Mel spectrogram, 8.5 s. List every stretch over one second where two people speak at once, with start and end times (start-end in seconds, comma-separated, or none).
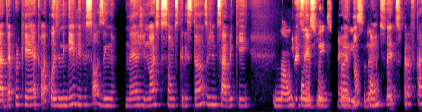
5.8-7.5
